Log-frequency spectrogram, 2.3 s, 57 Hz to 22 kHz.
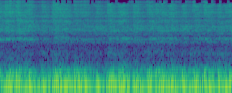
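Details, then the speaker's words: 1990 Camaro, SBC 350 V8 with Vortec heads, Holley Sniper EFI, Flowmaster mufflers, after head gasket replacement, cold start: deep, lumpy idle with steady low pulses, slightly uneven cold rhythm, no knocking or ticking; healthy idle. "started up pretty good Eiling right around where it should be this is cold start"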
